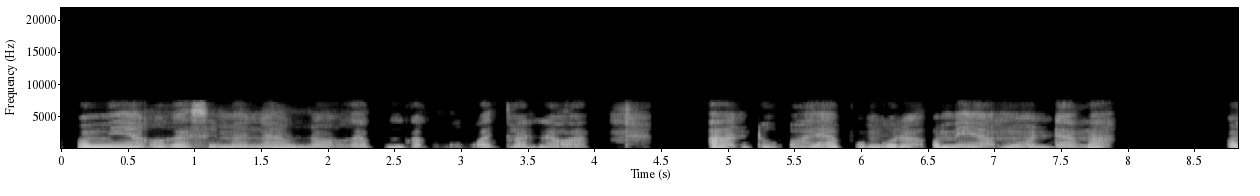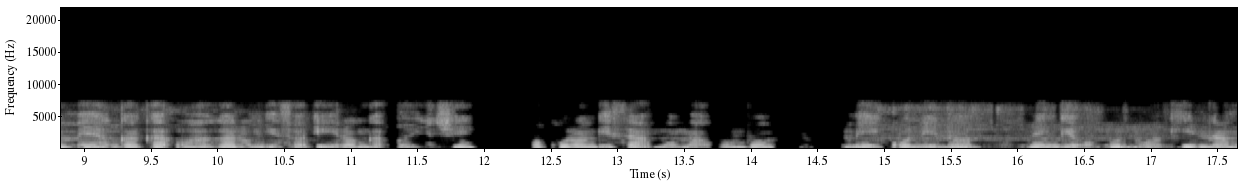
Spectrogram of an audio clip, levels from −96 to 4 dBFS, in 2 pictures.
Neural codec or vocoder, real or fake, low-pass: autoencoder, 48 kHz, 128 numbers a frame, DAC-VAE, trained on Japanese speech; fake; 7.2 kHz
